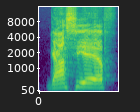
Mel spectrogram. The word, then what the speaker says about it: Gassiev: Remember how Usyk used to fight, like as a cruiserweight when the Olympics, or as a cruiserweight when he was Gassiev, that's how you say his name, when he was fighting for Undisputed.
